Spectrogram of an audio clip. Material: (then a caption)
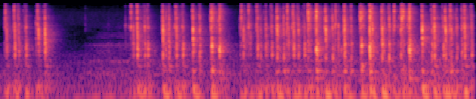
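Metal, plastic. Both hands type with their fingertips on a desk-sized, solid Qwerkywriter typewriter-style mechanical keyboard with a black metal body and round chrome-rimmed plastic keycaps. Quick, bright clicking keystrokes come in bursts with a short pause near the start, and each click stops almost at once. The tapping then picks up into steady, continuous typing.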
